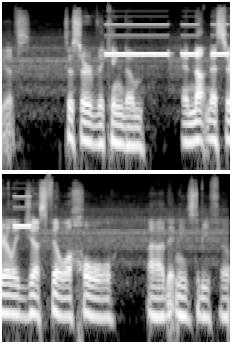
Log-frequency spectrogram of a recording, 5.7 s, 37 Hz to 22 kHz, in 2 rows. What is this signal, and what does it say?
Beep code, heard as a piezo beeper, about 3050 Hz, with speech in English. 1 long, 3 short. In Award and IBM BIOS tables: video adapter failure; in AMI BIOS tables: memory failure.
